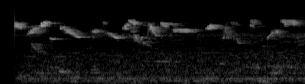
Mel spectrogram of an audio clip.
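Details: Early morning bird song near the Samunaber residence area around Gondar, Ethiopia, heard from a balcony in 2017: a rapid, high-pitched stream of thin chirps and twitters that continues without a break.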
